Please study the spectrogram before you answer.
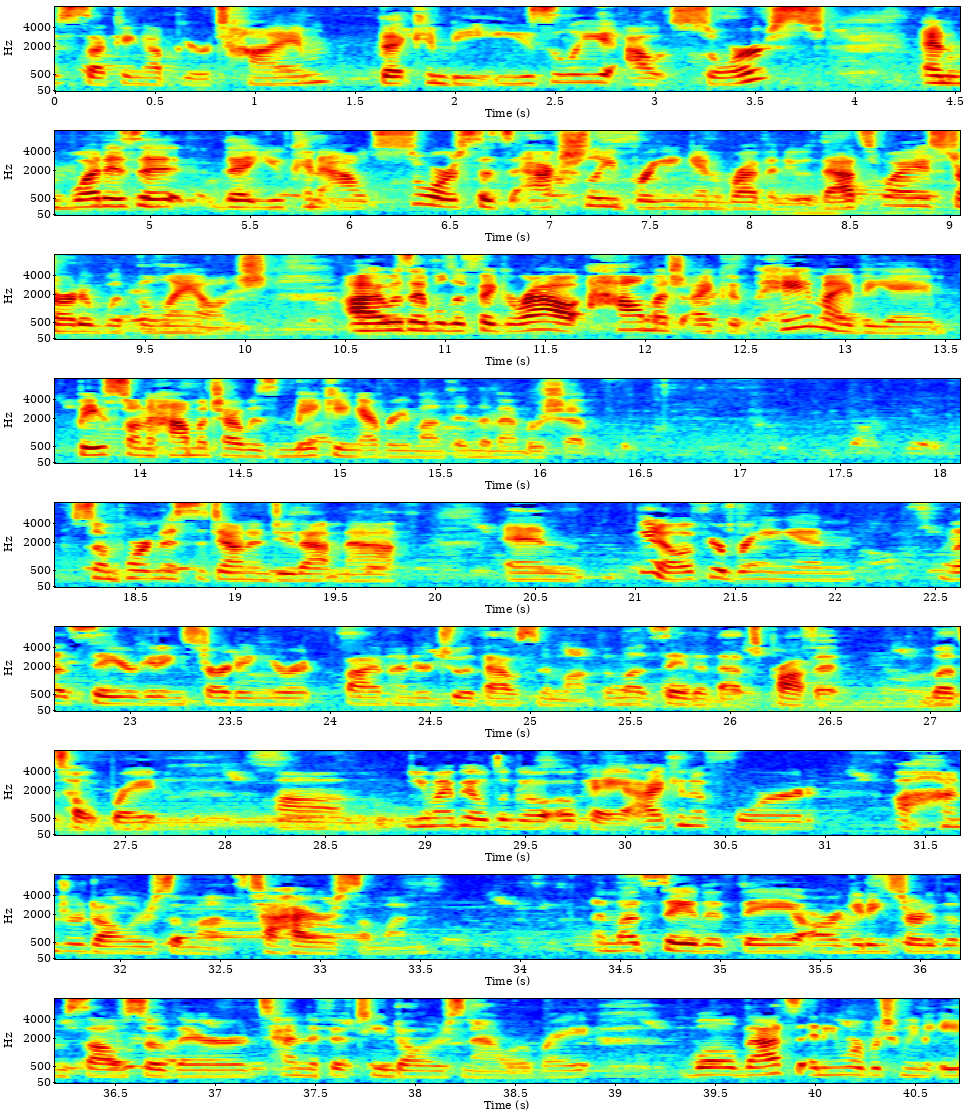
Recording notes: Warning: this episode is noisy! I was at a local coffee shop + despite my many attempts to put noise reduction filters on, it's still noisy as heck.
